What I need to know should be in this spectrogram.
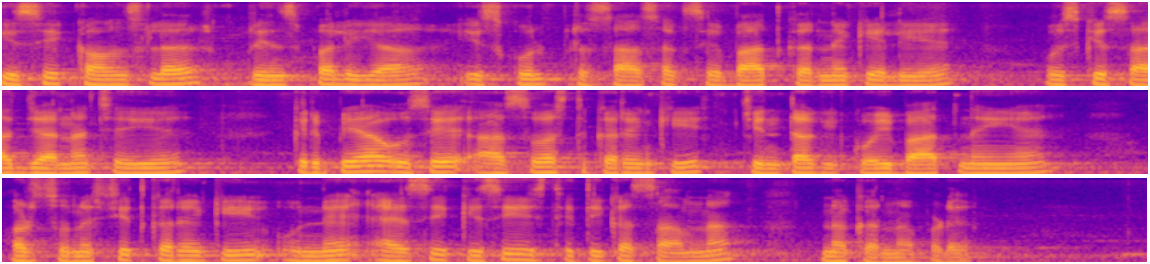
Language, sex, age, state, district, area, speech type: Hindi, male, 30-45, Uttar Pradesh, Azamgarh, rural, read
